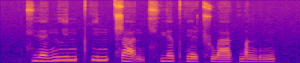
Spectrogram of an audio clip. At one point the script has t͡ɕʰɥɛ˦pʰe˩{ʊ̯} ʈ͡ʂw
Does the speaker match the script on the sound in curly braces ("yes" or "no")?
no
